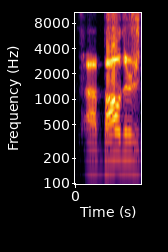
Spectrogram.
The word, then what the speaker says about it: Baldur's: Hey, I love Baldur's Gate, and I actually like Dark Alliance, It's but it is Baldur's not thing.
